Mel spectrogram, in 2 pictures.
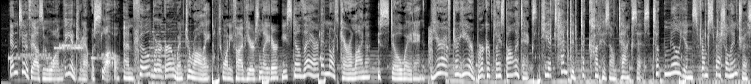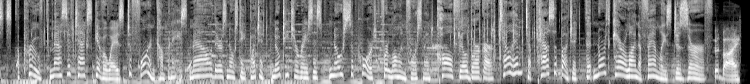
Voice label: Political, Political Commercial Voice Overs Female Voice Over; GPS NC Out of Time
